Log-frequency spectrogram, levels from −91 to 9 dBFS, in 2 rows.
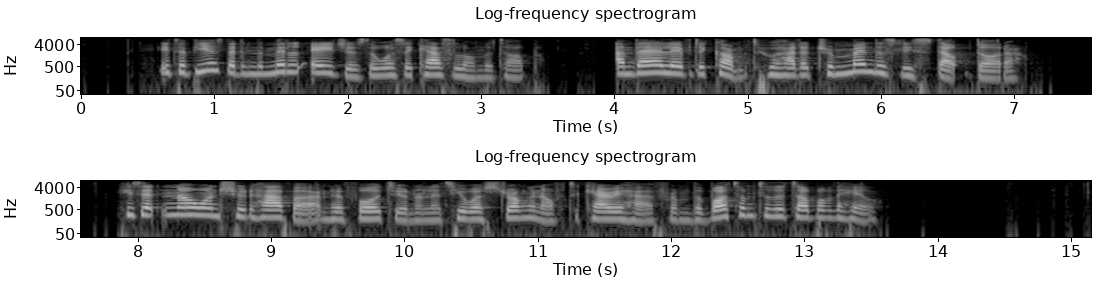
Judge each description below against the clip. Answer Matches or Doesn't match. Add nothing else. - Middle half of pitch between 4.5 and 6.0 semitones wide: Matches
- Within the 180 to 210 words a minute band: Matches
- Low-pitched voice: Doesn't match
